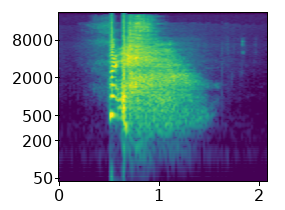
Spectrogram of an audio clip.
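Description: A single forceful sneeze: a quick sharp intake, then an explosive burst that trails off over about a second.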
